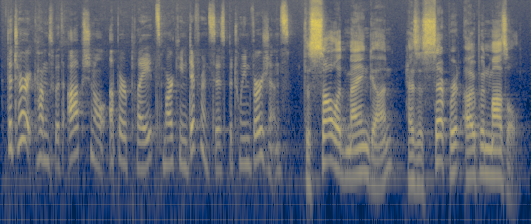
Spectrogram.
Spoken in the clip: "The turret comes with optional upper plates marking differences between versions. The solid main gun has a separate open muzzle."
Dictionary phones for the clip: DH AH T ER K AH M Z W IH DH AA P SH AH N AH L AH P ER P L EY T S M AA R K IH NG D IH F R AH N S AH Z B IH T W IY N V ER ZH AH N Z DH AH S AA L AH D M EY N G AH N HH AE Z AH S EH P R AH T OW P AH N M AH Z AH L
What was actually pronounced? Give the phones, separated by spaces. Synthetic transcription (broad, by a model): DH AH T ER K AH M Z W IH DH AA P SH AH N L AH P ER P L EY T S M AA R K IH NG D IH F R AH N S AH Z B IH T W IY N V ER ZH AH N Z DH AH S AA L AH D M EY N G AH N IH Z AH S EH P R AH T OW P AH N M AH Z L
